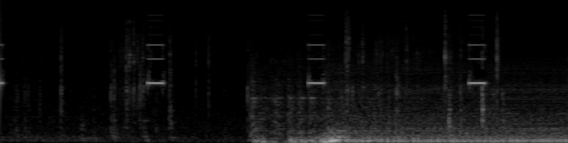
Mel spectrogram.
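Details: Same car started right after charging its battery and disconnecting the charger: chimes, then a brisk crank catching quickly into an even idle. Normal strong start.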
